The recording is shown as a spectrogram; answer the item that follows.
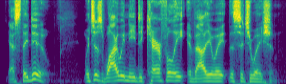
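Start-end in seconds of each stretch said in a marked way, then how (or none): none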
